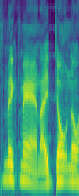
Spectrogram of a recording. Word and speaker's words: McMahon: this can't be real Tim MC Tim MC mcon sorry I absolutely butchered that last name it's McMahon I don't know how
